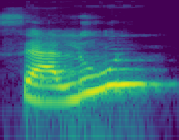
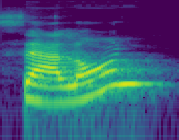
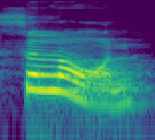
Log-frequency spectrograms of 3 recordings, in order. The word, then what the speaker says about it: salon: Saloon? Saloon? It's salon or salon. अब आप देखिए इनमें स्ट्रेस देखिए कहाँ आ रहा है. Salon, सैफ पे पहले आया, फिर salon, लॉन पे, सेकेंड syllable वर्ड पे आया. तो इसे आप कैसे भी बोल सकते हो, salon और salon.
